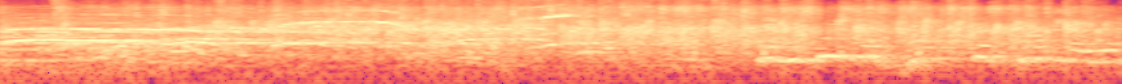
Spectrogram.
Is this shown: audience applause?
yes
